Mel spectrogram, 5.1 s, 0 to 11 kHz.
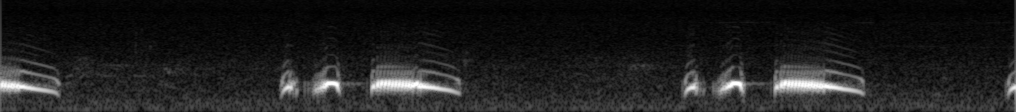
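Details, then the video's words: Spotted dove coos used to prompt doves to call back: soft paired short notes, then a fuller downward-gliding coo, repeated at a relaxed pace about every two seconds in a quiet setting. "Tiếng chim cu kích bổi Hiệu quả /Cu gáy kích bổi/ Chim cu gáy kích bổi 100% mở gáy liền"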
